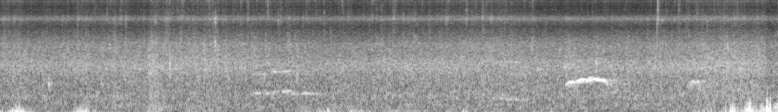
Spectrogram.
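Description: Heavy rain falling steadily, a constant hiss, with strong wind gusting: low buffeting surges at the start and again near the end. A brief higher tone sounds about seven seconds in.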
